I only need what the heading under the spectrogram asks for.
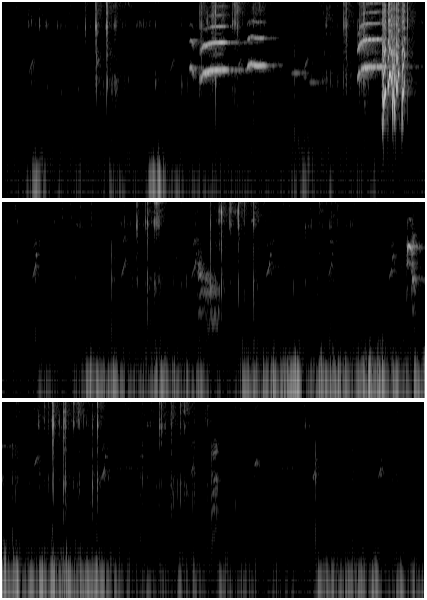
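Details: Wild Crimson Rosella parrot in Australia that visits almost every morning, calling as if asking for food and pecking sunflower seeds from a hand; two clear whistled notes with rich overtones, then a harsh burst, over low rumbling and soft clicks.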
